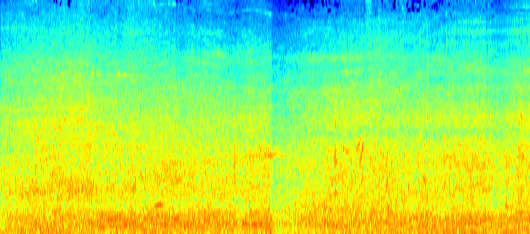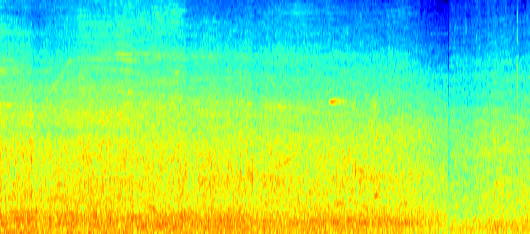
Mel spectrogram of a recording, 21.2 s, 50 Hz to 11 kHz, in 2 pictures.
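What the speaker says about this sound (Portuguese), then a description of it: "Mais um elétrico aí, ó, um Caio Milênio 3." A Caio Millennium 3 electric trolleybus passes in busy São Paulo city-centre traffic. Its loud, continuous rushing roar blends with road noise and other vehicles, and voices can be heard faintly underneath.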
